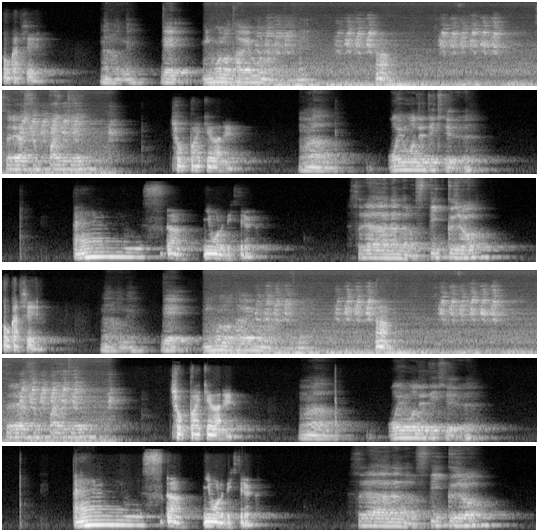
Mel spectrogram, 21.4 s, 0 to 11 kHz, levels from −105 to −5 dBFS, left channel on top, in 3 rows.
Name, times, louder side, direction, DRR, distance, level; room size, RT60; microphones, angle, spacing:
voice 1, 0.0-0.5 5.0-5.3 9.4-10.2 15.2-16.7 17.0-17.6, right 4 dB, 80° right, 15 dB, 0.5 m, -19 dB
voice 2, 1.3-1.8 2.1-2.4 2.7-4.1 7.1-8.3 11.1-11.6 12.3-13.4 19.0-20.7, equal, 75° left, -2 dB, 2.2 m, -24 dB
sound 1, 2.7-8.6, right 1 dB, 35° right, 1.7 m, -28 dB
9.3 x 5.6 x 3.6 m, 0.77 s
head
